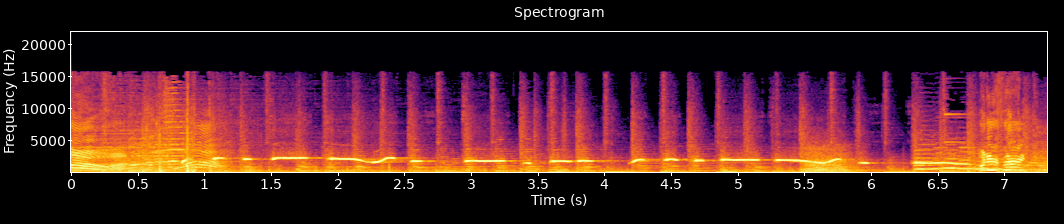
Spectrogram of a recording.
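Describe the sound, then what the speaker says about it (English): A whistled melody carries the solo in a cheerful cartoon family song, a bright sustained line with slides and trills riding over steady bouncy backing music and drums for several seconds. "Whistle solo!"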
